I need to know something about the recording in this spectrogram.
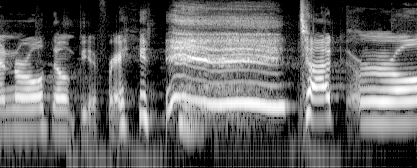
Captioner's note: wheezing laugh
